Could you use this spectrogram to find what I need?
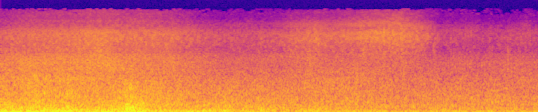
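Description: Waves crash and splash against rocks close by.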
